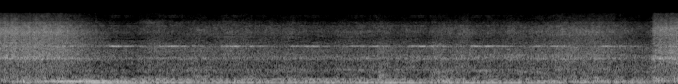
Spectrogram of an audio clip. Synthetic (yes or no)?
yes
